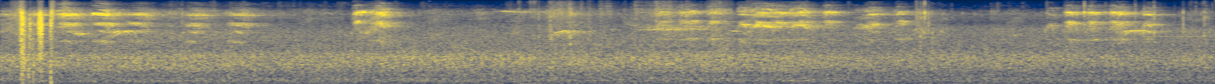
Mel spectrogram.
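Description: Birds calling in short repeated bursts over a steady background hiss, with a few sharp clicks about half a second in.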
